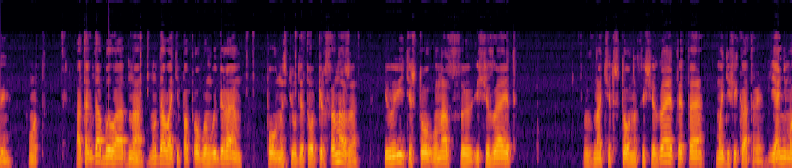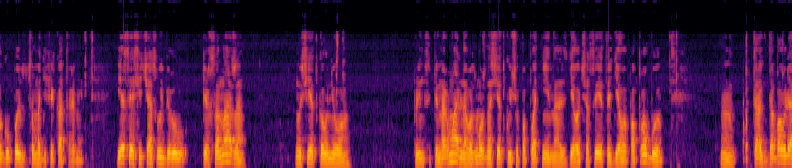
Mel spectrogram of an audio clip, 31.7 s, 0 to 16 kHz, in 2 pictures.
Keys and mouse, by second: 2.7 click, 4.8 click, 5.8 shift+click, 17.4 click, 29.4 click, 31.3 click.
